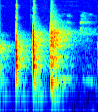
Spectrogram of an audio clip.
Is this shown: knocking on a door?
yes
